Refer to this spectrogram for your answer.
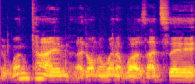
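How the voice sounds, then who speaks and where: A man with an American accent at a very slow pace, with audible room echo. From eastern Iowa, Jackson County. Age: 80s+. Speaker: longtime local resident. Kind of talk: interview. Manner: halting.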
